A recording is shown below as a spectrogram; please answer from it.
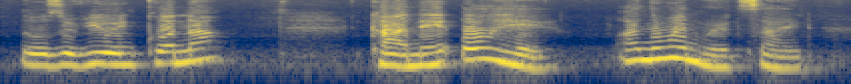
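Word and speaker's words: Kāneʻohe: Kane Ohe. On the windward side. Kane Ohe.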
